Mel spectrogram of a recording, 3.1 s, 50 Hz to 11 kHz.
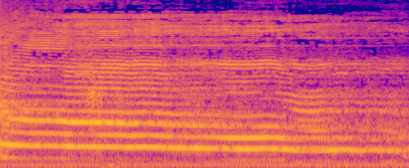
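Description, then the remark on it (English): A sound effect from a Star Wars soundboard app plays: one long, loud wailing tone with rich harmonics, its pitch sliding slowly downward over about three seconds, smeared with heavy reverb. “Stan just found the Star Wars app, and we've been playing, or he's been playing Japan sound effects for the last 15 minutes, and it's amazing.”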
